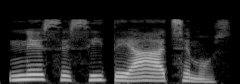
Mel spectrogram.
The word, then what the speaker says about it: necesitamos: Necesitamos calentar las tuberías. Necesitamos. Means, we need. It's the first person plural form of the verb. Necesitar. To need, pronounced. Necesitamos. With the stress on the. TAH. Syllable.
